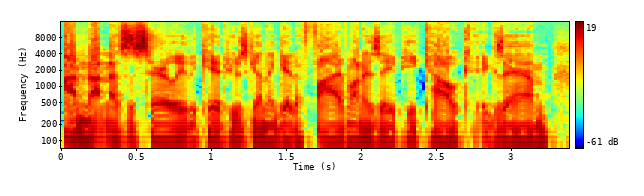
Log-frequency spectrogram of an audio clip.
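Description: A man with an American accent, very deep and low in pitch, monotone and flat, at a fairly quick pace. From Oregon, US West Coast. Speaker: student entrepreneur, app founder. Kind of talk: interview.

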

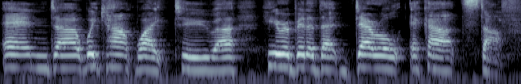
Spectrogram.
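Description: A woman's medium-pitched voice in an Australian accent, flat and monotone, at a very slow pace, on a very clean recording with a silent background. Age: 50s. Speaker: podcast host and singer. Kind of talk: interview.

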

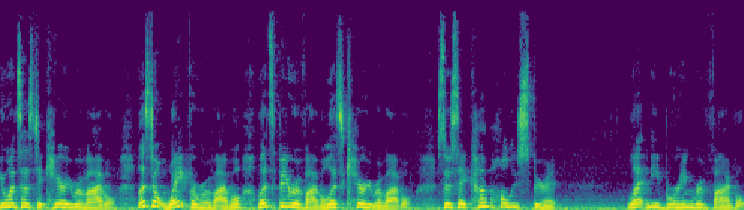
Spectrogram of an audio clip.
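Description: Very even loudness and ordinary pitch variation, with noticeable background noise. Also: woman, high pitch for a woman, moderate pace. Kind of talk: fervent prayer. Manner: fervent, earnest, praying.

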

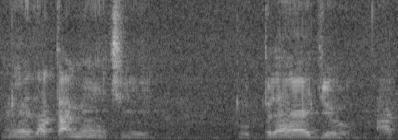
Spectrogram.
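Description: A man speaks at a fairly low pitch in a monotone, flat intonation. Noticeable background noise and audible room echo are present. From São Paulo east zone, Cidade Tiradentes. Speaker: street artist and painter. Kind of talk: casual interview.

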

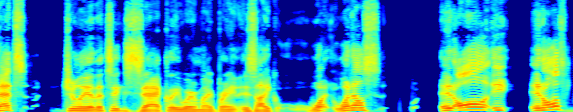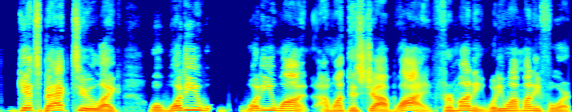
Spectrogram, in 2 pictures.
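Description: Here a man with a Long Island accent speaks in a high pitch with lively intonation. The sound is dry and close, with no echo. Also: moderate pace. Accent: New York, Long Island. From Long Island, New York. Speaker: comedian and podcaster. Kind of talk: casual interview chat. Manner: animated, laughing, casual.

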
